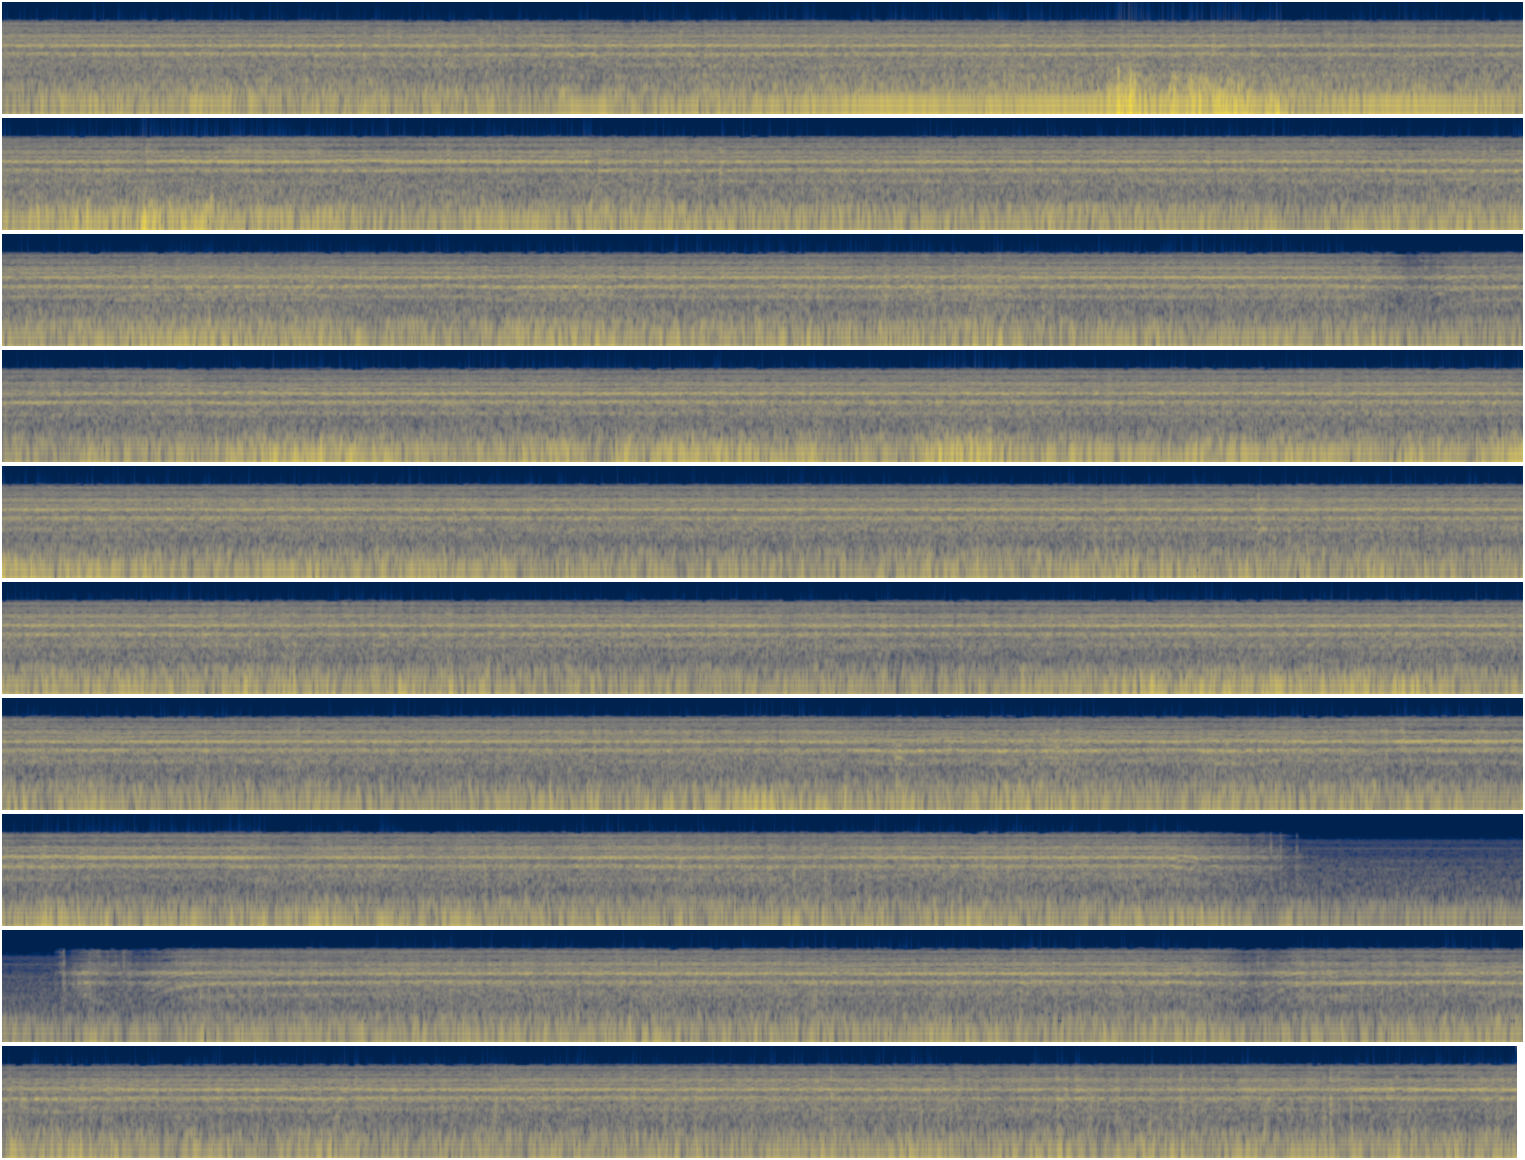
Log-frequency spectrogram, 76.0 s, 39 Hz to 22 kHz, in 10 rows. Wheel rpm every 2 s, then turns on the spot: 160, 160, 160, 160, 160, 160, 160, 160, 160, 160, 150, 130, 160, 160, 160, 160, 160, 160, 160, 160, 160, 160, 160, 160, 160, 160, 160, 160, 160, 100, 20, 150, 160, 140, 160, 160, 160, 160.
none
